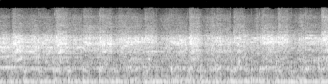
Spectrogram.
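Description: Santhali traditional dance music, played loud, with hand drums beating a steady rhythm under some sustained pitched sound.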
